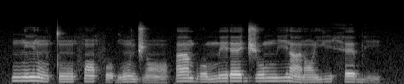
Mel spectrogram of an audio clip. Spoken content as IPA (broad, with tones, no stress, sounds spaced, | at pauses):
n ĩ˦ ɾ ũ˧ t ũ˧ f ɔ̃˧ f o˨ ɡ ũ˧ d͡ʒ ɔ̃˨ | ã˦ b o˧ m e˦ ɾ ɛ˦ d͡ʒ o˦ m i˦ ɾ ã˧ ɾ ɔ̃˧ j i˧ h ɛ˧ b i˨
